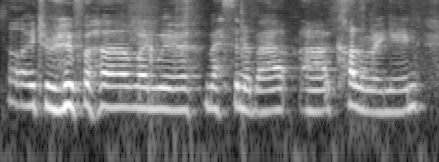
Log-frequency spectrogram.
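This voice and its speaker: A woman talks through her project in a relaxed home video diary, her voice hoarse and partly gone. She sits a little high in pitch and hesitates often with ums as she thinks aloud. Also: brisk, a little hiss or hum. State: hoarse, lost voice. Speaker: home bike painter vlogging.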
